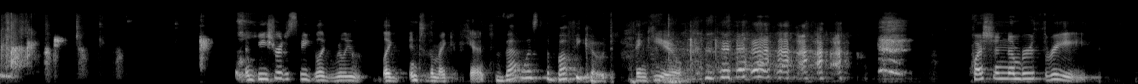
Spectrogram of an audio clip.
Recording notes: During the 2023 ASCLS, AGT & SAFMLS Joint Annual Meeting (JAM) in Providence, RI, Off the Bench hosted and recorded the first ever JAM Query Check (QC) live show. Three contestants went buzzer-to-buzzer in friendly competition. Audience members even got in on the action as lifelines for the contestants.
